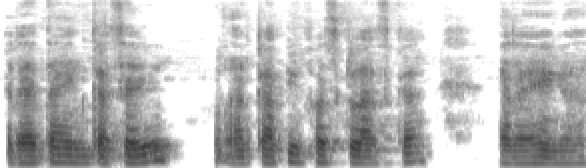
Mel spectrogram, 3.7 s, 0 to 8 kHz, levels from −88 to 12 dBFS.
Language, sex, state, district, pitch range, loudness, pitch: Hindi, male, Bihar, Purnia, 110-125 Hz, -20 LUFS, 115 Hz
